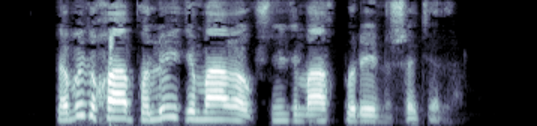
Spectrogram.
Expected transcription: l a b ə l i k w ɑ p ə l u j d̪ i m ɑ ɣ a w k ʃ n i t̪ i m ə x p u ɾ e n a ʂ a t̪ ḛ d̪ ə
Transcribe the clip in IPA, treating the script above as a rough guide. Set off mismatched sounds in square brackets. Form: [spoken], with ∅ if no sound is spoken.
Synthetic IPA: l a b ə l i [x] w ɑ p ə l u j d̪ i m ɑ ɣ a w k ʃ n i [d̪] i m [ɑ] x p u ɾ e n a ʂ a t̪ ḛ d̪ [a]

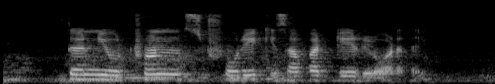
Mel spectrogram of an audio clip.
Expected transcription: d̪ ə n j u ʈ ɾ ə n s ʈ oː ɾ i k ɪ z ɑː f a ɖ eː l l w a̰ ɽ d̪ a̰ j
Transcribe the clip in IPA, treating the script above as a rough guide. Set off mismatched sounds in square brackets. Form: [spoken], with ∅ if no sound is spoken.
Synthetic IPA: d̪ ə n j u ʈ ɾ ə n s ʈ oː ɾ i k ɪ z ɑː f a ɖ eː [ɾ] l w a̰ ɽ d̪ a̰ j

